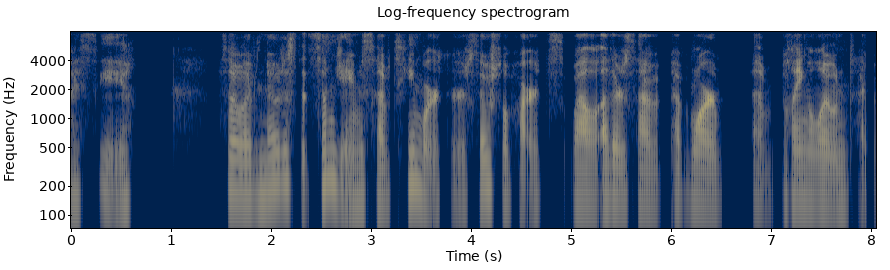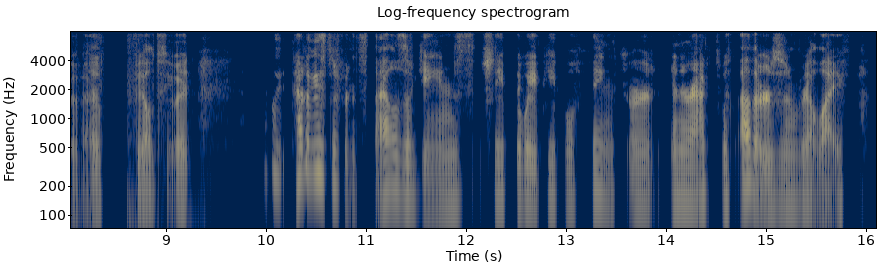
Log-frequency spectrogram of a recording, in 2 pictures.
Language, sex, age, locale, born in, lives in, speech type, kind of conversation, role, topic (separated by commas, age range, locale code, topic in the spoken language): English, female, 40-44, en-US, United States, United States, read, expert-assistant, asker, How do video games influence the way we think?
